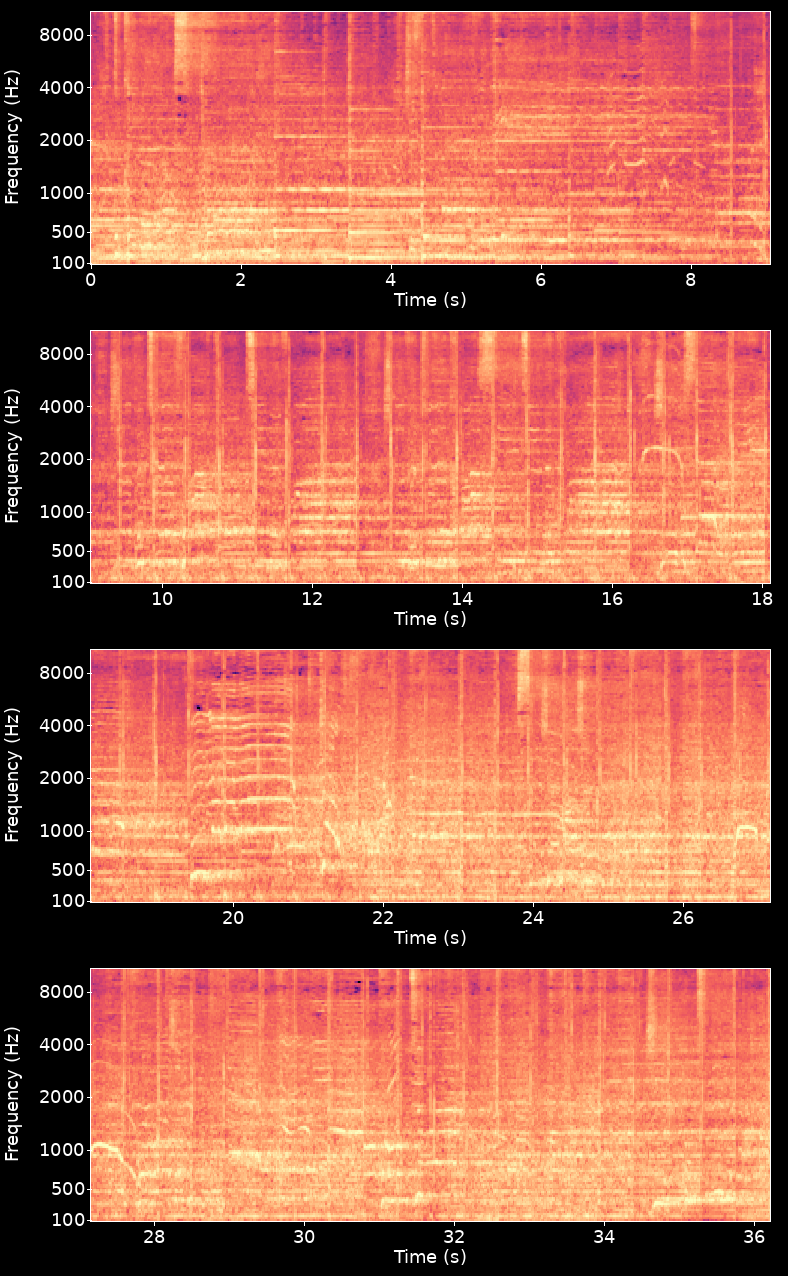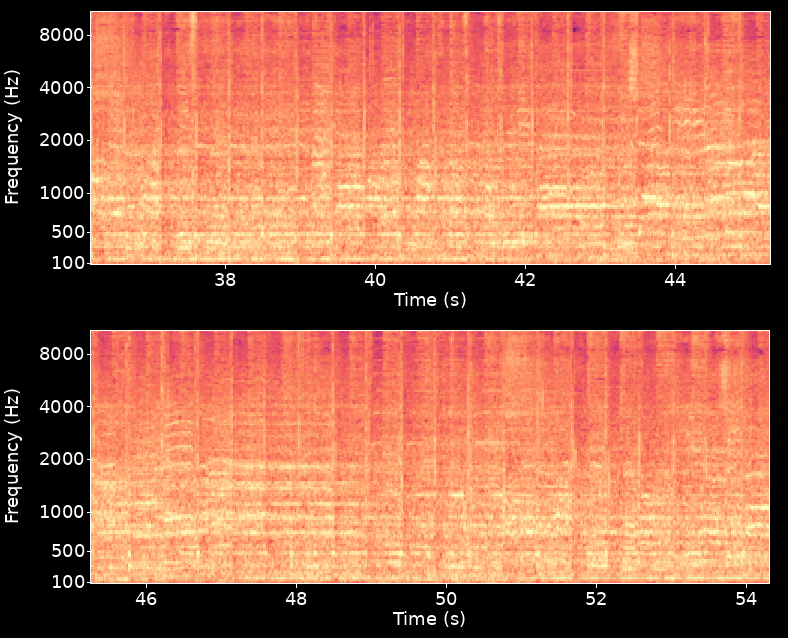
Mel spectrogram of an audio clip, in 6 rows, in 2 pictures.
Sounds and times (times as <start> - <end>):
Music: 0.0 - 54.3.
